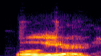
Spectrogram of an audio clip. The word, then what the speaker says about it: Euler: Full year. Hambal sang sa YouTube. Full year. But Euler. Euler man siya pang pronounce.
